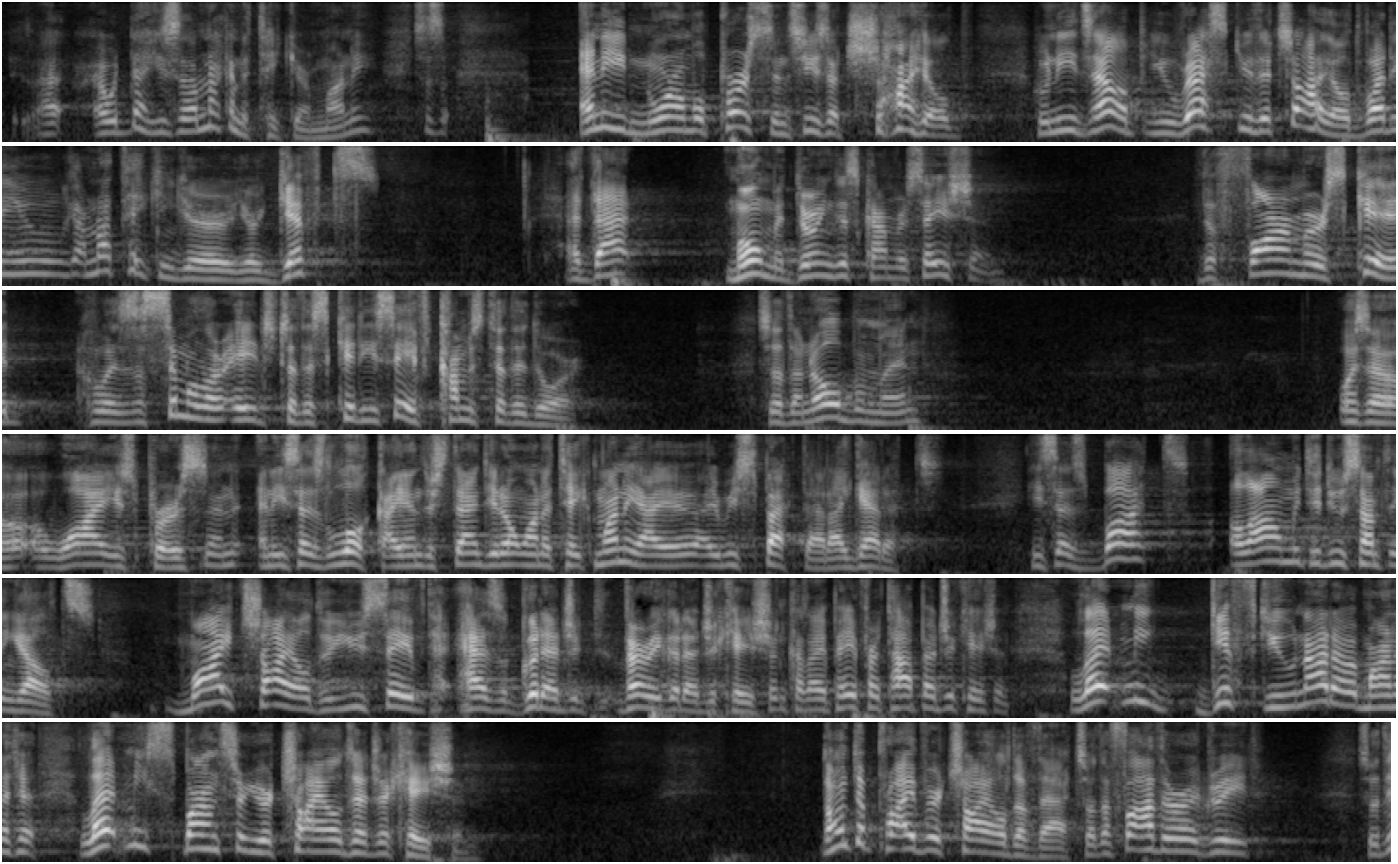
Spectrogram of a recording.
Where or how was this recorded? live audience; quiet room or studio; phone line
live audience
